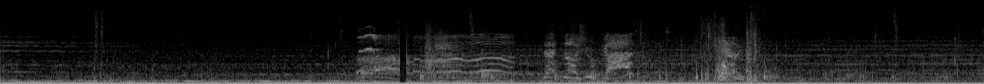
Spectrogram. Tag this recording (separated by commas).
Speech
